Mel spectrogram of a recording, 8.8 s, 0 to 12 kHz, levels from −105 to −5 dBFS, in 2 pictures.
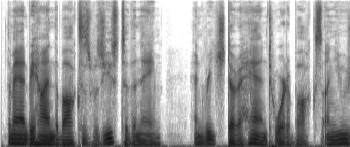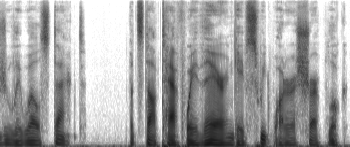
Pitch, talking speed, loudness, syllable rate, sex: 80 Hz, 210 wpm, -21 LUFS, 5.8 syllables/s, male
